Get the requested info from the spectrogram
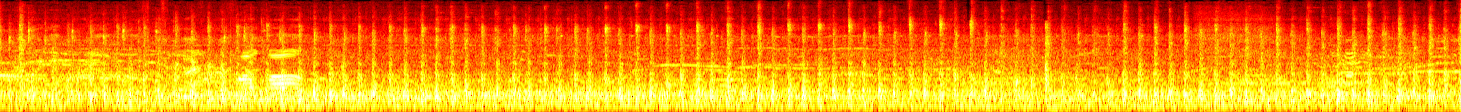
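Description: Wildcat's Revenge roller coaster train climbing its chain lift hill: a steady, rapid clatter of the lift chain and the anti-rollback dogs clicking over the ratchet, with faint rider voices behind.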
